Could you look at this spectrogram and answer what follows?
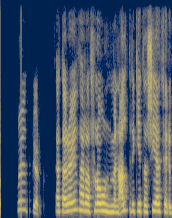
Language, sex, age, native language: Icelandic, male, 12, Icelandic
